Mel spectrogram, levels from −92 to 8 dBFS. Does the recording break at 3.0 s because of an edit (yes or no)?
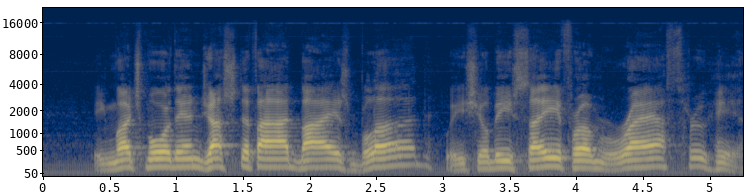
yes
